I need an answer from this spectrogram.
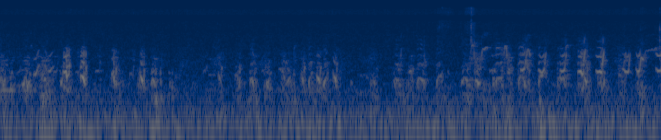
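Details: Baby foster guinea pigs and their mother Chalupa exploring a clean cage; rapid, uneven run of short high squeaks and chirps mixed with soft scuffling of small feet and bedding.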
